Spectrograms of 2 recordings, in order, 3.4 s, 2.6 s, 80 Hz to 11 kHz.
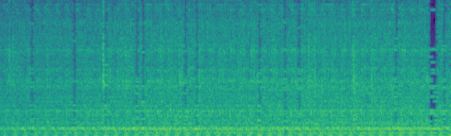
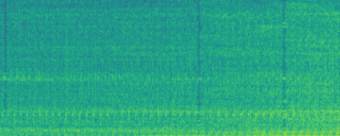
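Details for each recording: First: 1974 Honda Z50 monkey bike, restored but never run before purchase, now idling after carb and fuel work while warming up: steady, even idle with a smooth fast patter and no misses or surging; normal idle. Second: 1974 Honda Z50 monkey bike, restored but never running, idling: wavering, hunting beat that keeps swelling and never settles; unstable idle, owner suspects intake air leak at the manifold, missing gasket.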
